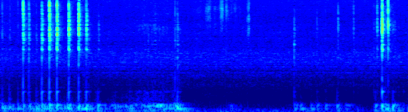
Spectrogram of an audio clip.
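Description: A red plastic guitar pick held in the fingertips is scratched along the side of the woven metal mesh dome grille of a large silver USB condenser microphone. The scratching comes through as a heavy low rumble under a rapid run of sharp, bright clicks. It thins to a quiet hiss in the middle, then the clicking and rumble return.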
